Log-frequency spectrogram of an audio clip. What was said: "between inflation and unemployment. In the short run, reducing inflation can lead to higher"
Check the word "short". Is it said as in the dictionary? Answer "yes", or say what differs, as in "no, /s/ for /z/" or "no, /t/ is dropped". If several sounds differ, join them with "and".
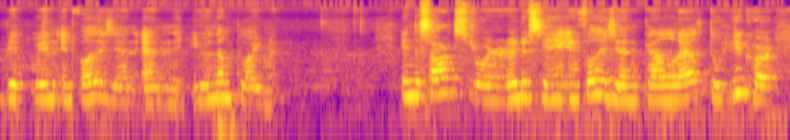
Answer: no, /s/ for /ʃ/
